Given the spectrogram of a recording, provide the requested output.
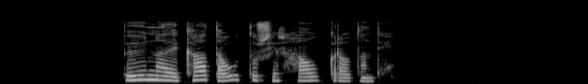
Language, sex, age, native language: Icelandic, female, 50-59, Icelandic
